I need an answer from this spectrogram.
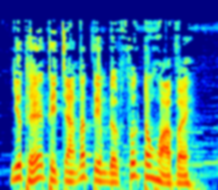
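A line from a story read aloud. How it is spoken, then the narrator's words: Smiling. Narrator (Vietnamese): Đinh Phượng mỉm cười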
